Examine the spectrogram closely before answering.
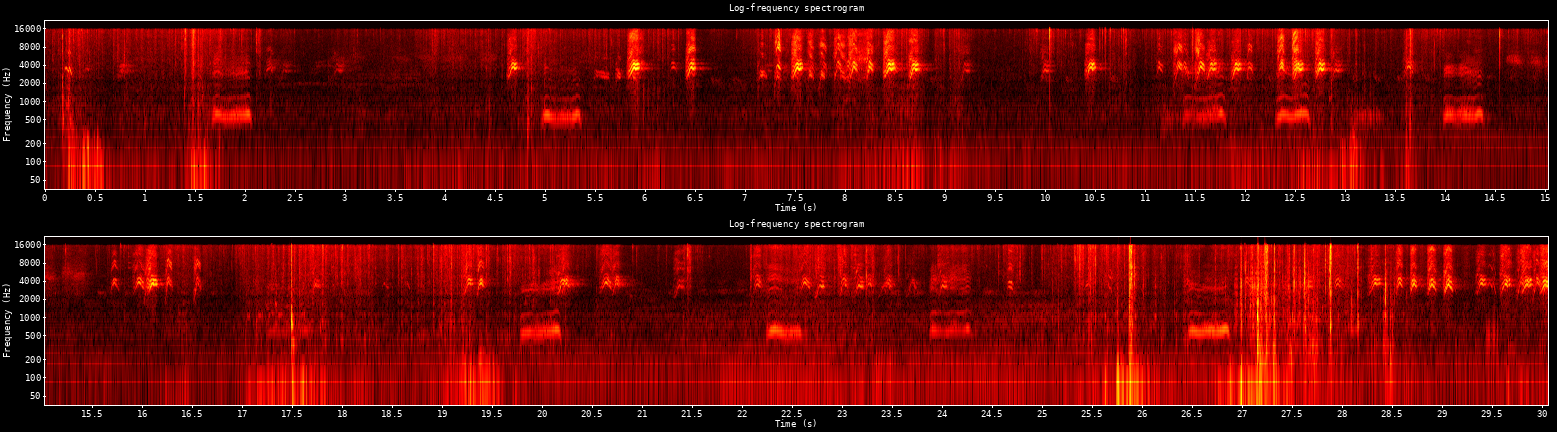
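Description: Wingbeats of doves and house finches landing on and flying off a hanging seed feeder right by the microphone, loudest near the end. Small birds chirp in short bursts throughout.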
